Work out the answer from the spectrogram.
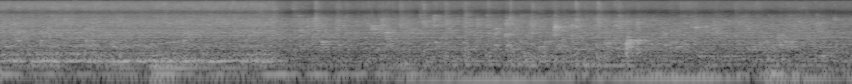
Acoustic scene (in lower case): restroom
